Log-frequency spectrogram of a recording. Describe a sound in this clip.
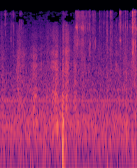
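Metal keys jingle and clink close by.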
